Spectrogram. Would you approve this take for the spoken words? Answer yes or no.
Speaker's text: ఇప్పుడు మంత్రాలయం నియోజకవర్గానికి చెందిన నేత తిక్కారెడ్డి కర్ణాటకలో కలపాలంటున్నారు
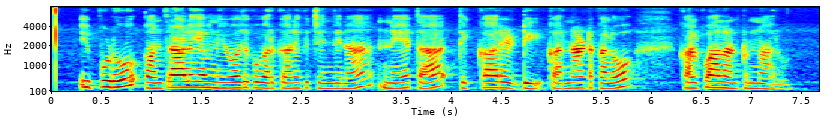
yes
